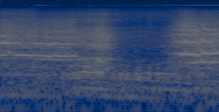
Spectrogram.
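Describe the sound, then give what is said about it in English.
Tires squeal loudly and continuously as a car skids through a chase tearing around San Francisco, the shrill screech easing briefly midway before surging back, with engine noise underneath and no talking. “they always had to fill in you know have some good car chase or something and you know really isn't necessary”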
